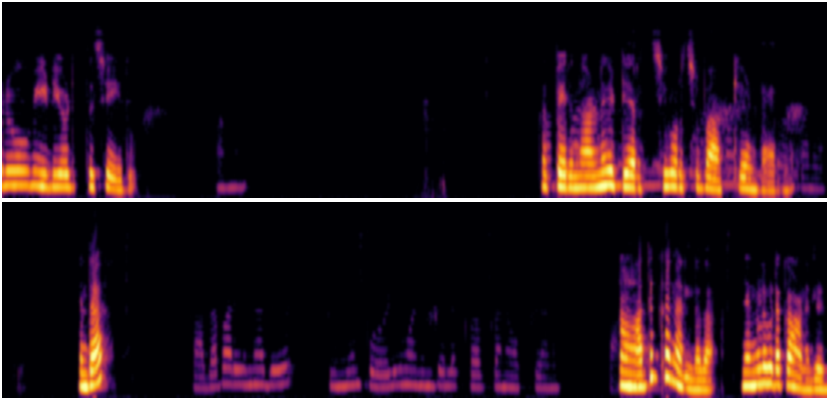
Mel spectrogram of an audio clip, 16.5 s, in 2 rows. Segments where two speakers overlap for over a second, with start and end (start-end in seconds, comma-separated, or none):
5.5-7.9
